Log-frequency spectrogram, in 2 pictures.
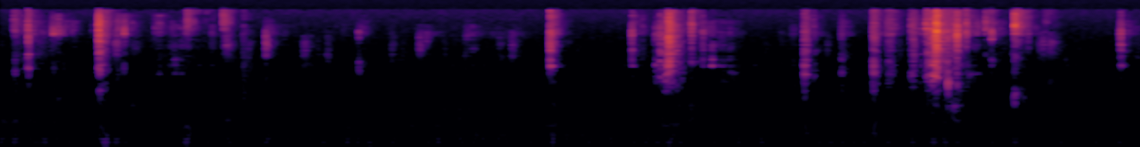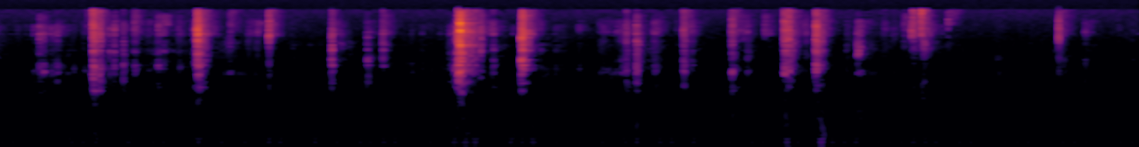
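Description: A metal blade shaves and scrapes thin curls off the face of a solid, palm-sized oval bar of purple soap held in one hand, with a pile of shavings below. Quiet, irregular, dry crunching scrapes sound, each short and bright with almost no ring, over a faint low hum.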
